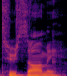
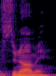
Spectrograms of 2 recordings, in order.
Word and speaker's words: tsunami: My English teacher pronounced it Tusami instead of Tsunami.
